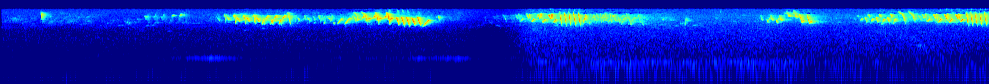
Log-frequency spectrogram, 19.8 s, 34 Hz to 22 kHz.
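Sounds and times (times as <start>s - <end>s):
male wood warbler singing melodically: 2.4s - 8.9s, 9.8s - 14.0s, 15.2s - 19.7s.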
